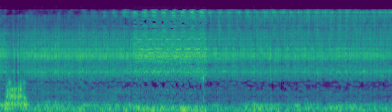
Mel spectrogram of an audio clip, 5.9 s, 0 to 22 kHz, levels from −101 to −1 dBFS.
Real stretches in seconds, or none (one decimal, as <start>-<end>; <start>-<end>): 2.0-3.1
